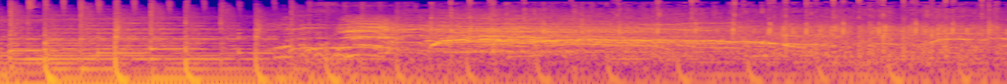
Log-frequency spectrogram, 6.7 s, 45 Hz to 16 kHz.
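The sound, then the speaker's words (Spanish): A crowd claps and cheers joyfully at a school, with confetti, at 9 in the morning at the start of the school day. Dense continuous applause and excited high-pitched shouts and whoops rise over it, loud and sustained throughout. “Aplausos, confeti y gritos de alegría.”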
